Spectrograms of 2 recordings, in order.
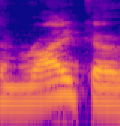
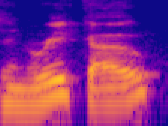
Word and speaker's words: Henrico: what, you know how you know somebody's not from Virginia? When they mispronounce Henrico as Henrico, when they call it Henricus Park, instead of Henricus, when they mention it as, what was the other one?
